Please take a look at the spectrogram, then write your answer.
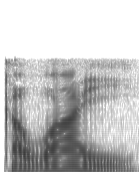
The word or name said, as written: Kauai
